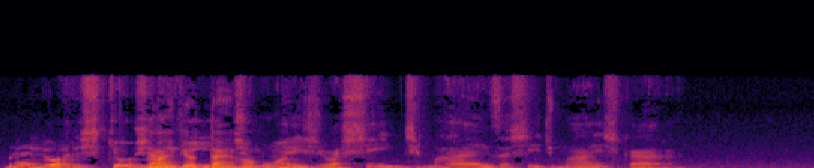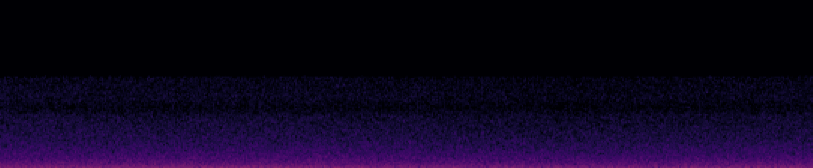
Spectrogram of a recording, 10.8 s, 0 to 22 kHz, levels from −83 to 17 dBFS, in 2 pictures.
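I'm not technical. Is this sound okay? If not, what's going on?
Yes, nothing in this speech recording points to a technical problem. There is no dropout, glitch or distortion anywhere in it.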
